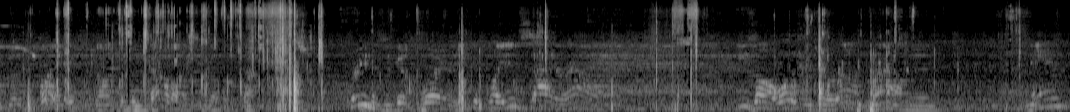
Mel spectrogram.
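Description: Baseball cards and their packaging handled on a tabletop close to the microphone: scattered clicks, taps and rustles of card stock and wrapper, the loudest a sharp snap about three seconds in. A faint voice murmurs underneath.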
